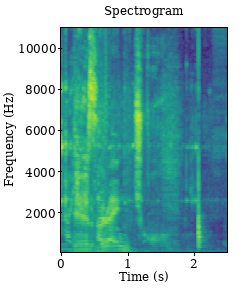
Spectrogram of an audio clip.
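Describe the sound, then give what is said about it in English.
A single sharp, bright clink of glasses touching in a toast, coming just after an excited voice cheers. “So cheers, everyone. Thank you so much for 100 episodes.”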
